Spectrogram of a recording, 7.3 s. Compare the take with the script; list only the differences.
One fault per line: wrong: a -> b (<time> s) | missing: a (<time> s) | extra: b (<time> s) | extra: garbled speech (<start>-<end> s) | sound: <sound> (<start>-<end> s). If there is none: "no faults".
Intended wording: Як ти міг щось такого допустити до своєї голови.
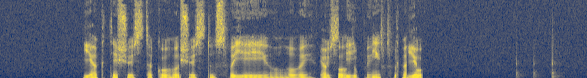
missing: міг (1.5 s)
wrong: допустити -> щось (2.3 s)
extra: garbled speech (4.0-5.3 s)
sound: thud (6.4-7.1 s)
